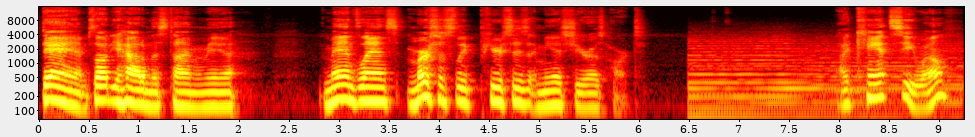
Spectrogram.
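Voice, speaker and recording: A man's voice: mid-range voice, slow, pauses often. A man reading visual novel narration aloud as a let's player, dropping in casual, wry asides. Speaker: video game let's player. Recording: music behind the voice.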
